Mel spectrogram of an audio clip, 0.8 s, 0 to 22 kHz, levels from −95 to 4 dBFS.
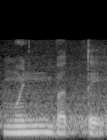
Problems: low volume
